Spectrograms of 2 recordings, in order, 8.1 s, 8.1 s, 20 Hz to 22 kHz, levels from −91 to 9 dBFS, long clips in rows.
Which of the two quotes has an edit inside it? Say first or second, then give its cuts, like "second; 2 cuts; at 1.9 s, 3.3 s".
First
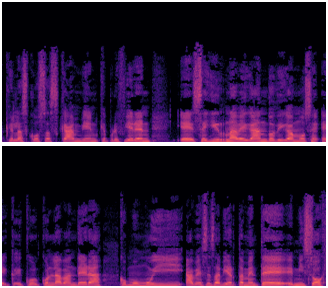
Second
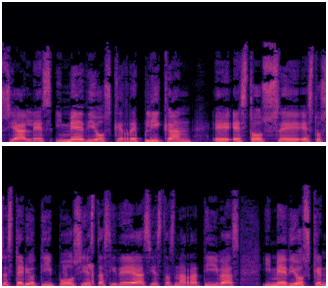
first; 2 cuts; at 1.2 s, 5.5 s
